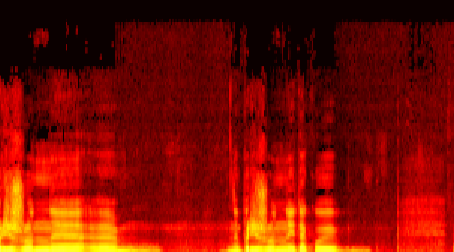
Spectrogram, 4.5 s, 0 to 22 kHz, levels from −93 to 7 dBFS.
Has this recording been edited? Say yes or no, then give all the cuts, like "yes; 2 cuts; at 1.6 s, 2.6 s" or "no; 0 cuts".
no; 0 cuts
